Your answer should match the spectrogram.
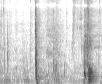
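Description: Shiny wrapping paper rustling as fingers pick at the sticky tape on a wrapped present, with one sharp tick a little under a second in. A man starts speaking near the end.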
